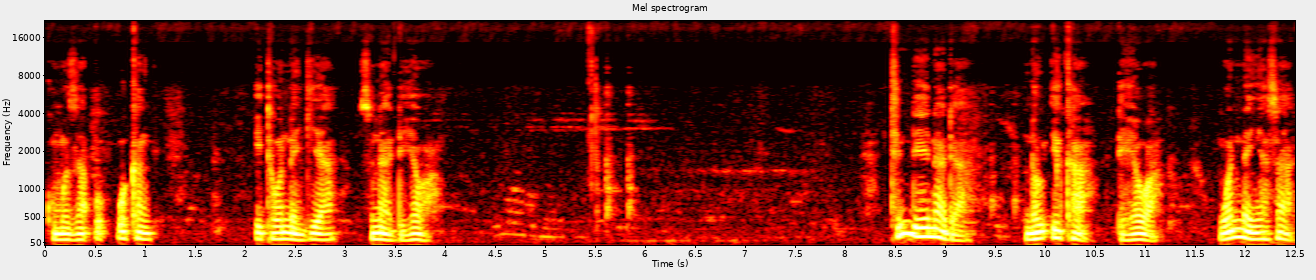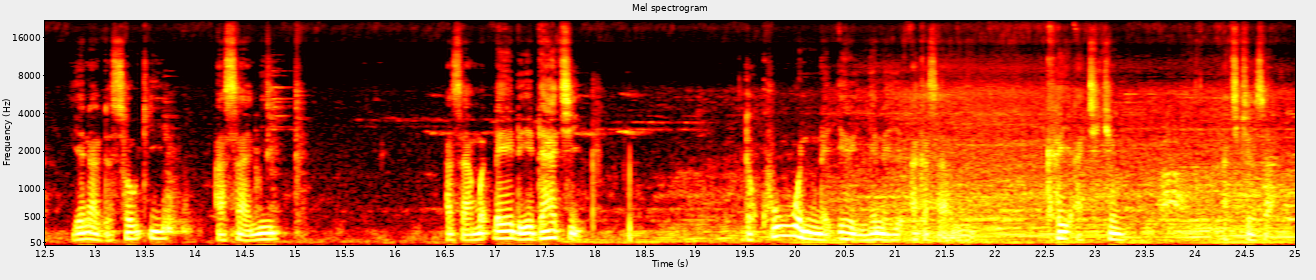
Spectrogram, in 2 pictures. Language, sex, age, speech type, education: Hausa, male, 46-60, spontaneous, tertiary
